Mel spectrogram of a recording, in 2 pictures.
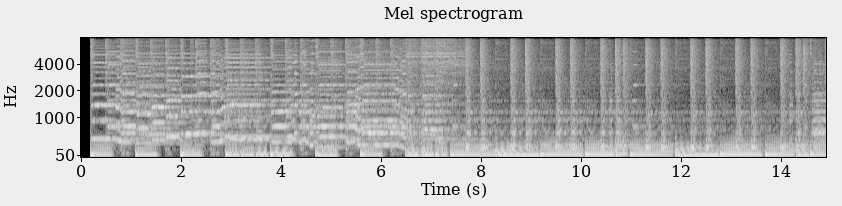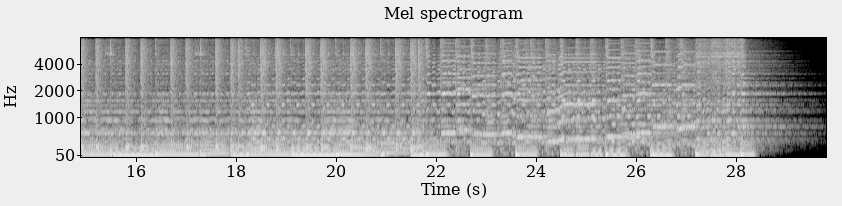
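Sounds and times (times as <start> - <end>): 
musette waltz: 0.3 - 28.4.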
